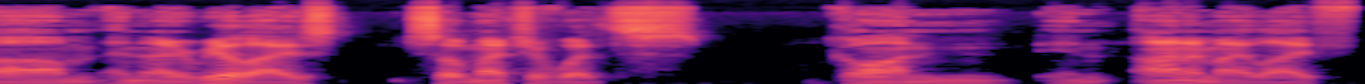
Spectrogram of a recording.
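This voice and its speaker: A man with a very deep, low voice speaks in an American accent on a very clean recording with a silent background. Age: 60s. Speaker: podcast guest, comedian. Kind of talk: casual interview. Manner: halting.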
